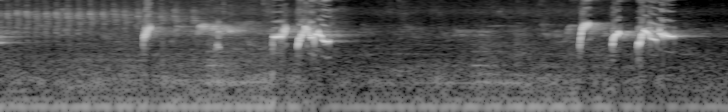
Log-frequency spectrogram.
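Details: Caged red-whiskered bulbul in Vietnam singing a lure song to coax other captive bulbuls into song: short bright whistled bursts of rising and falling notes in two clusters, over a constant low electrical hum.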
